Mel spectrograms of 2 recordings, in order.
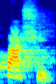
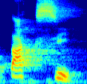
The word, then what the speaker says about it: táxi: palavra táxi palavra táxi eu falo eu não falo tashi eu falo táxi então eu escrevo táxi mas eu pronuncio tá que se então eu tenho quatro letras cinco fonemas fechou entendeu isso aqui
